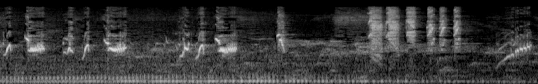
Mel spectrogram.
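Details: Oriental magpie-robin (kacer) song in the ngeplong style, used to lure birds: short sharp whistled notes in bursts, then a run of quick harsh chattering notes over a low background hum.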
